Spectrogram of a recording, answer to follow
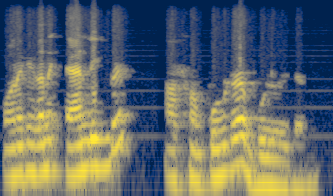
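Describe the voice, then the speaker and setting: Male tutor, Bengali accent, fast, husky voice, quizzing and answering himself. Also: fairly high pitch, lively intonation, poor audio. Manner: asks questions and answers them himself. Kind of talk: grammar lesson.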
